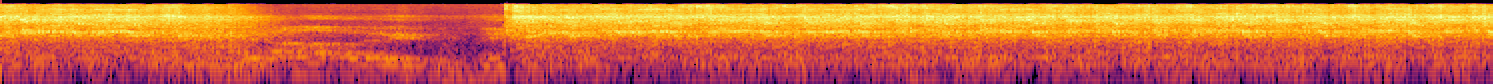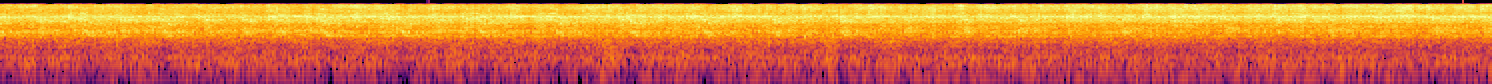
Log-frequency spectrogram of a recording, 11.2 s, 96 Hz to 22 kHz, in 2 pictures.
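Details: Kuba Valentino 50cc scooter whose top speed has fallen from 70-80 to 50-60 km/h: it cranks, catches and runs with a harsh, gritty scraping over the beat. Cause: stator rubbing the flywheel.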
